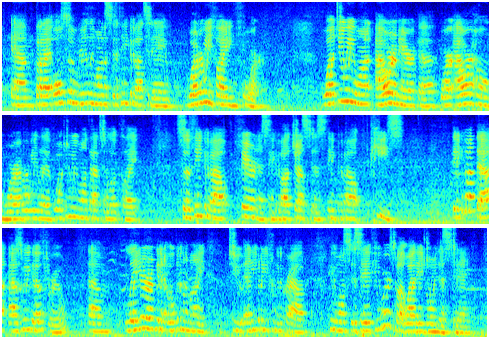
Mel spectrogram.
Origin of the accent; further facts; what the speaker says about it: Middletown, Ohio, United States; moved away as an adult; now in The Hague, Netherlands; I'm originally from Cincinnati, Middletown to be exact. So that's where JD Vance grew up.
